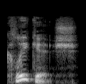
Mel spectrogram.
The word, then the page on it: cliquish: British English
